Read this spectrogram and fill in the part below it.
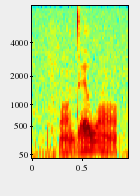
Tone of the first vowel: low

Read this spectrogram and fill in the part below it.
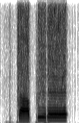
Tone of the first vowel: low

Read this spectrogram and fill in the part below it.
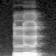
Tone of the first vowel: rising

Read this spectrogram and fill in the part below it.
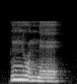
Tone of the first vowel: falling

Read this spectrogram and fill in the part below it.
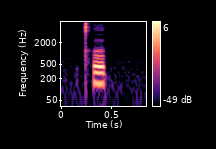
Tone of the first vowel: high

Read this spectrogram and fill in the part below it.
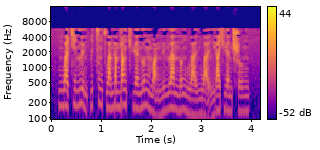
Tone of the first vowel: rising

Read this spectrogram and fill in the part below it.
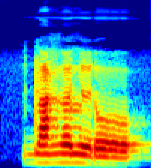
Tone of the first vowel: high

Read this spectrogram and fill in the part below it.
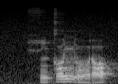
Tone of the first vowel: low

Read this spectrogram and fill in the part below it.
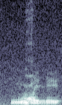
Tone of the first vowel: rising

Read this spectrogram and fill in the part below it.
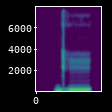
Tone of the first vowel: high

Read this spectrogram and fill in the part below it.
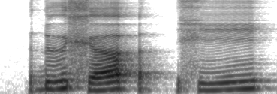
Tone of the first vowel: rising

